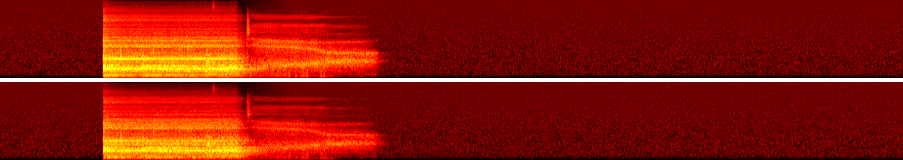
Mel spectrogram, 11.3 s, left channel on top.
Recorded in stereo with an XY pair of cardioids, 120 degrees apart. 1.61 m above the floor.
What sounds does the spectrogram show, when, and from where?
1.3 s a drill: 45° left, 5 m
3.1 s whispering: 45° left, 0.7 m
